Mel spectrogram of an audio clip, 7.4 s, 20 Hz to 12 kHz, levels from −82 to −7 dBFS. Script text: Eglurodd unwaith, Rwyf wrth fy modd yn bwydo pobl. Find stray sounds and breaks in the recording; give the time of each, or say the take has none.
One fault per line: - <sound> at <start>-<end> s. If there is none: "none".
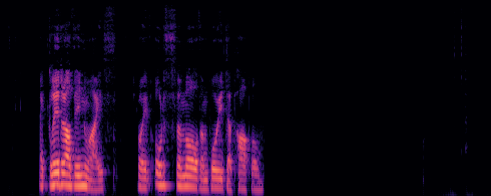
none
